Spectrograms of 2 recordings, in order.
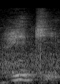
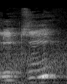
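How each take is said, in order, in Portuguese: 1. Começa com um som de garganta, parecido com 'h'. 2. Começa com um som de ponta de língua. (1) "você nunca vai falar Rick. Rick não existe" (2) "em nenhum desses casos vai ser um R brasileiro"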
